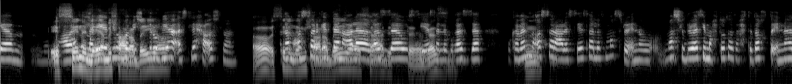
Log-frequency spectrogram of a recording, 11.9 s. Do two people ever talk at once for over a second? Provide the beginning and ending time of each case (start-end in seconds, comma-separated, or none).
0.8-2.6, 4.2-6.8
